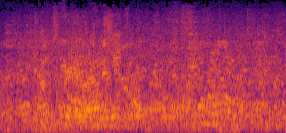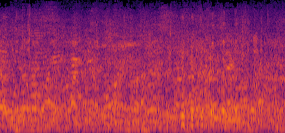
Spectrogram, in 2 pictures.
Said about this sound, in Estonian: Tore on kohtuda sõprade ja lähedastega restorani melus.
